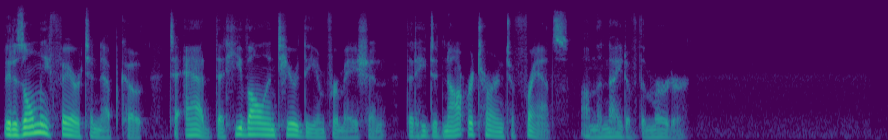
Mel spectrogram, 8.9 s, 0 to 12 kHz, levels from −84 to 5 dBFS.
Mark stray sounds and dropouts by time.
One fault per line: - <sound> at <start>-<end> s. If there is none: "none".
none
